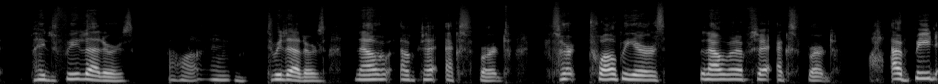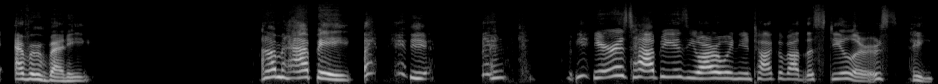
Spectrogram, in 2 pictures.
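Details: Adult woman with aphasia affecting word-finding, caused by a stroke on Thanksgiving Day 2012, about 13 years earlier; aphasia.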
